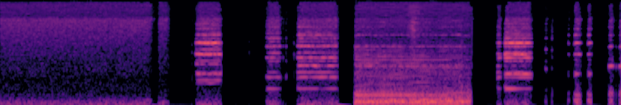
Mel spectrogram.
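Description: Recorded chamber-orchestra music streamed over a video call, starting about a second in. It comes through choppy, with several short dropouts, and has a brief louder low rumble in the middle. The excerpt is the quiet ending of a new piece built on simple sustained string chords.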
